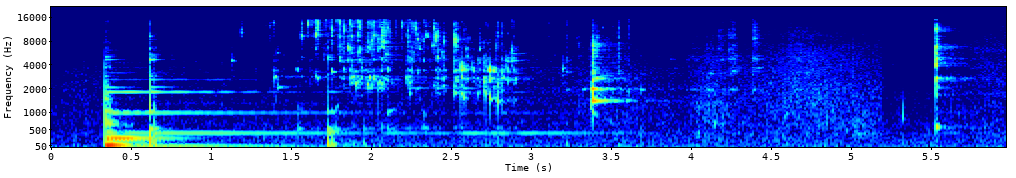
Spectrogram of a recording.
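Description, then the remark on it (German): A 2023 Ollas Riesling from an organic winery at Lake Balaton is poured into a glass: a ringing clink of glass, a few seconds of bubbly splashing liquid, then two more light clinks against the glass. No one speaks. “Und den schenke ich mir erstmal ins Glas.”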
